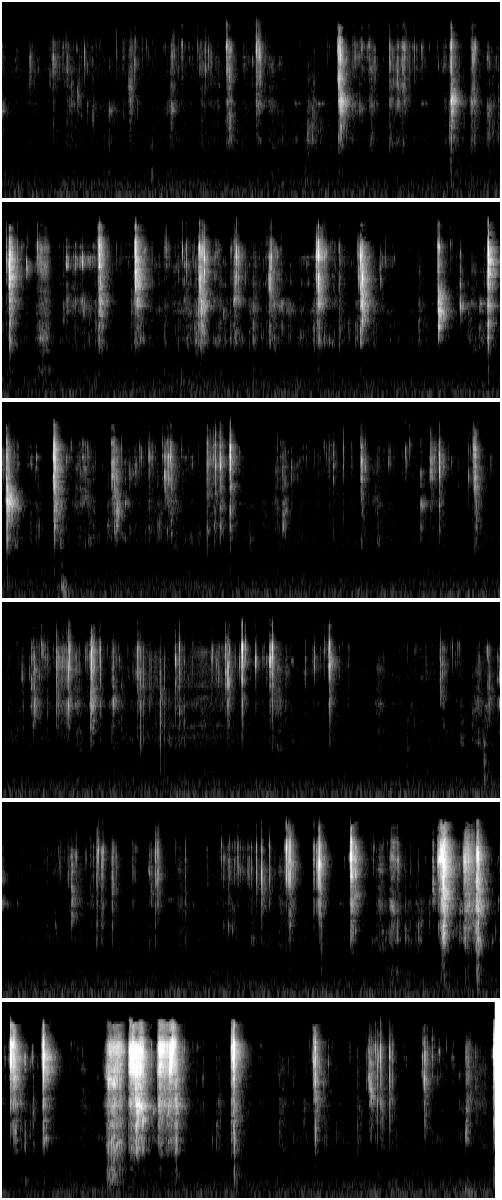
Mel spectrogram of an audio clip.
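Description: A person eating close to the microphone, chewing and crunching, with many short sharp clicks. The clicks come thicker and louder a few seconds before the end. A steady low hum runs underneath.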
